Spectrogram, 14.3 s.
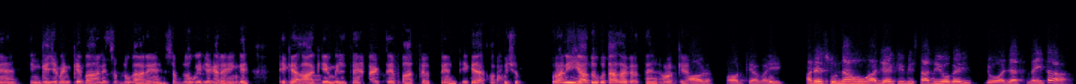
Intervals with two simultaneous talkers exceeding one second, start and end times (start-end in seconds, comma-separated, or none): none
